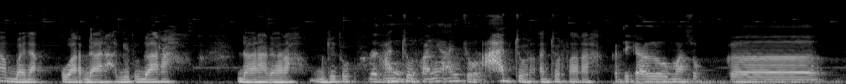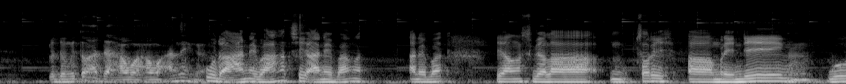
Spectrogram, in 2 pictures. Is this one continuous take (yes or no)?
no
